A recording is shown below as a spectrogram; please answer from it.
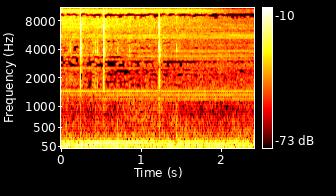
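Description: A few faint, light clicks over a steady low hum, handling noise as the saw and phone are moved about.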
